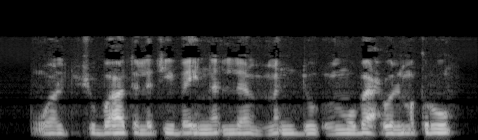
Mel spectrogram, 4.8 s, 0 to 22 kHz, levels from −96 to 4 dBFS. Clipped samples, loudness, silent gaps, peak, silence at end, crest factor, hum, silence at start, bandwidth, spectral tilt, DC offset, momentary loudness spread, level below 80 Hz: under 0.1%; -26 LUFS; none; -6 dBFS; 0.3 s; 20 dB; none; 0.35 s; 7.8 kHz; -5.5 dB/octave; under 0.1%; 10 LU; -80 dBFS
